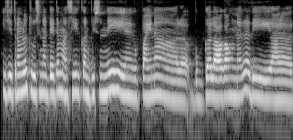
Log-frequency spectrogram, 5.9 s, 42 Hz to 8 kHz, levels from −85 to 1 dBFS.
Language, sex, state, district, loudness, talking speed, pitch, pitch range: Telugu, female, Andhra Pradesh, Visakhapatnam, -14 LUFS, 135 wpm, 220 Hz, 205-245 Hz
